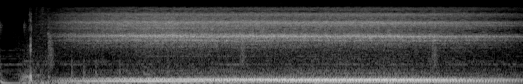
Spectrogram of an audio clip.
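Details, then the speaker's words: Engine starts and settles into a loud, steady high squeal over the idle with music underneath; squeal at start-up usually indicates a worn or loose serpentine belt; suspected, not confirmed. "10. Squealing when you start the engine. If your car squeals loudly right when you start it,"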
